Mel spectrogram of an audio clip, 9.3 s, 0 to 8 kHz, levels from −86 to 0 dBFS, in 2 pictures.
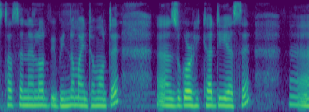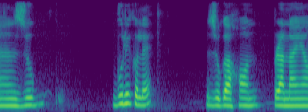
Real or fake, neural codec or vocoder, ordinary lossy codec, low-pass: real; none; none; 7.2 kHz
